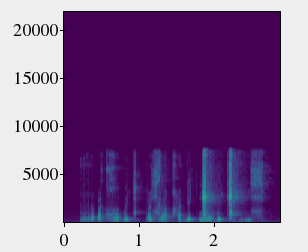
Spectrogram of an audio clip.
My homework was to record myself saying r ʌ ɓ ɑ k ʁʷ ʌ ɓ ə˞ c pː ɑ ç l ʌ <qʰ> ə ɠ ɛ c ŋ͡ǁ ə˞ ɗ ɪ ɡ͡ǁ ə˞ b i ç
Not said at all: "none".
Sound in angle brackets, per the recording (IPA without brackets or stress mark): qʰ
